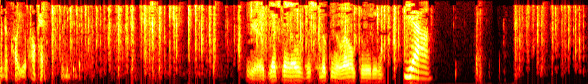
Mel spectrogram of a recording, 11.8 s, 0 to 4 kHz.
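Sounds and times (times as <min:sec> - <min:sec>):
speech: 0:00.1 - 0:01.4, 0:04.9 - 0:08.7
typing a note on a computer keyboard: 0:00.5 - 0:08.1, 0:10.2 - 0:11.7.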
